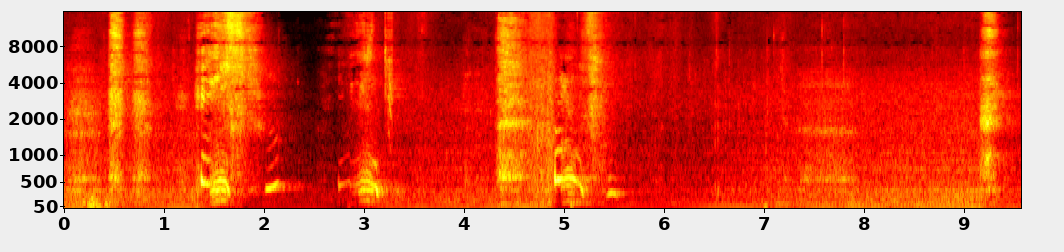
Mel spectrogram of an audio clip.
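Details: Girl sneezing: run of sneezes, each led by a quick gasping intake, with a pause midway and a final sneeze.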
